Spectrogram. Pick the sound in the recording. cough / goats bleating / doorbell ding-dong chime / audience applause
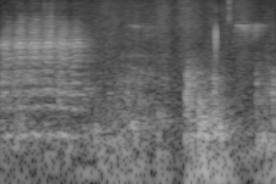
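goats bleating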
